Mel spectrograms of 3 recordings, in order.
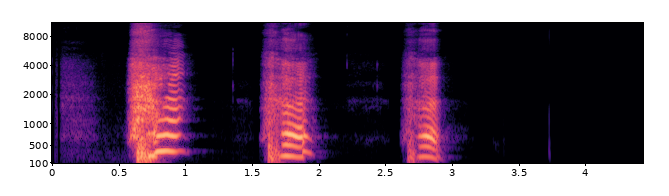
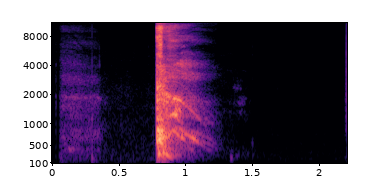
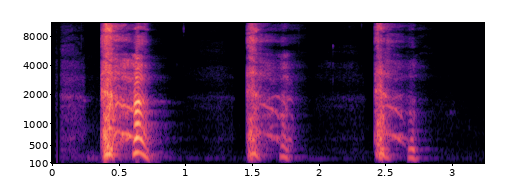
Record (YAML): exhalation_length: 4.4 s
exhalation_amplitude: 28863
exhalation_signal_mean_std_ratio: 0.34
cough_length: 2.2 s
cough_amplitude: 32768
cough_signal_mean_std_ratio: 0.23
three_cough_length: 3.2 s
three_cough_amplitude: 32767
three_cough_signal_mean_std_ratio: 0.28
survey_phase: beta (2021-08-13 to 2022-03-07)
age: 65+
gender: Female
wearing_mask: 'No'
symptom_none: true
smoker_status: Never smoked
respiratory_condition_asthma: false
respiratory_condition_other: false
recruitment_source: REACT
submission_delay: 8 days
covid_test_result: Negative
covid_test_method: RT-qPCR
influenza_a_test_result: Negative
influenza_b_test_result: Negative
